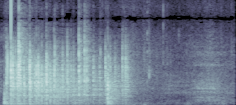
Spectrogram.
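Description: A brief rattling clatter of small hard objects, dense for about the first second and dying away by about a second and a half in.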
